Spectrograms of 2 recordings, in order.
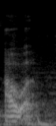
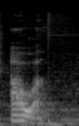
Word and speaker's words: hour: you pronounce this hour the same way you pronounce this hour hour our ghost ghost ghost rhythm rhythm Rhythm right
